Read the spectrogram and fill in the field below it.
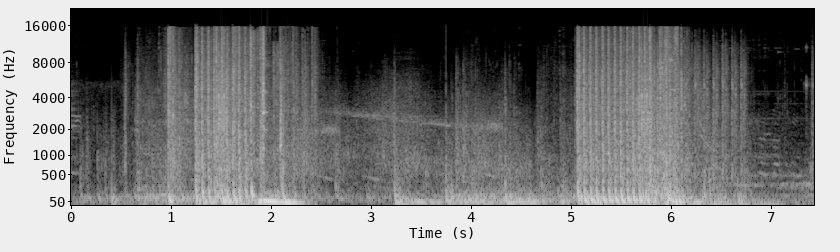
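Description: A rifle fires rapid loud bursts.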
